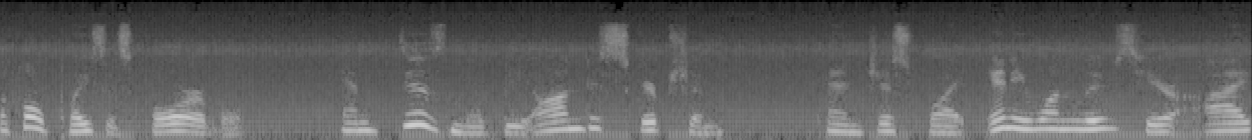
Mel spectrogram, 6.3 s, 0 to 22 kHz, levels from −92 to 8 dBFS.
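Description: A mains buzz runs through the whole speech clip, sitting fairly high, around 10 dB below the voice. Sharp switching spikes on the 60 Hz supply spray harmonics into the kilohertz range, so it sounds raspy and edgy rather than like the smooth, low tone of plain hum.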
